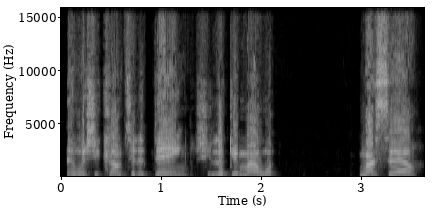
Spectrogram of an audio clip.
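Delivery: ordinary delivery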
